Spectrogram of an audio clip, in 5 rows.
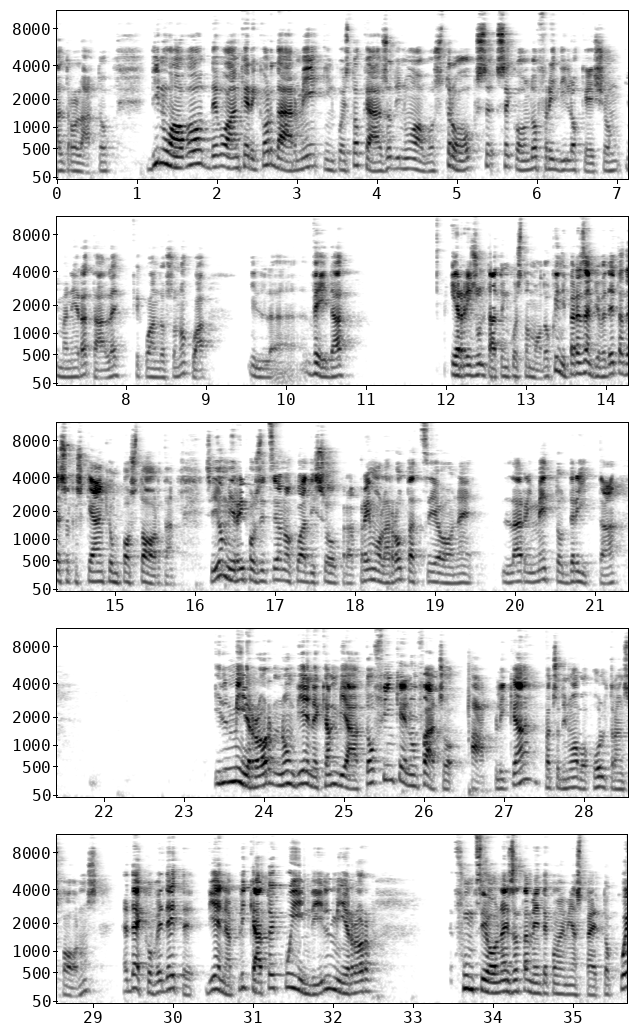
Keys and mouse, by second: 1.0 click, 2.2 middle click, 4.2 click, 5.1 click, 6.5 middle click, 12.9 shift+middle click, 13.4 middle click, 15.4 KP_7, 16.5 shift+middle click, 18.4 r, 22.2 g, 26.6 ctrl+a, 30.6 middle click, 31.7 middle click, 32.2 ctrl+middle click, 32.6 shift+middle click, 33.0 middle click.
